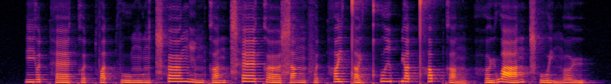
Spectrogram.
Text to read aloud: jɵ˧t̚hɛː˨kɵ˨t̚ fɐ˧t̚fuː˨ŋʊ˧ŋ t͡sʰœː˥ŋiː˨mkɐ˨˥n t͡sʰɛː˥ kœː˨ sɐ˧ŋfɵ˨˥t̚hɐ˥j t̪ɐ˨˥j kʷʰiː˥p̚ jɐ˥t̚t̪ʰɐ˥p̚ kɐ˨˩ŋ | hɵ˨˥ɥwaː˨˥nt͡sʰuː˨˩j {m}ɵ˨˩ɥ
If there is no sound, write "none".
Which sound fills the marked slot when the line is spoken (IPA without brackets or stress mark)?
ŋ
